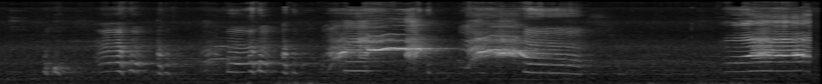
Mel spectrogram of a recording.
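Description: Children's wailing cries mixed with babbling and playful sounds indoors; ordinary crying during play.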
